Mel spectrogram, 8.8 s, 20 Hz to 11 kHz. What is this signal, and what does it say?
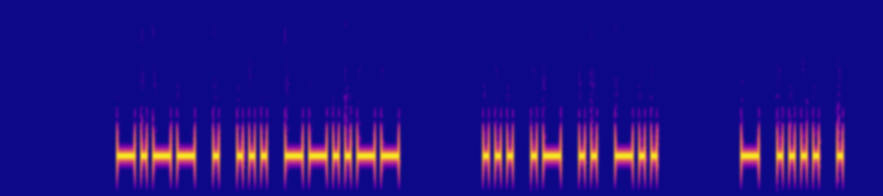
Morse code, heard as a keyed tone, about 21 wpm, 700 Hz. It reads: YES, SAID THE
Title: 2x Word-Spacing - Sentences from Top 500 Words - 20wpm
